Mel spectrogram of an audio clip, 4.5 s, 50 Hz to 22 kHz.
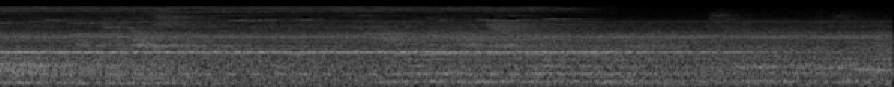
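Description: E2 series Shinkansen train pulling slowly into the platform, a steady rumble of wheels and equipment with a thin high tone that fades out about three seconds in.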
